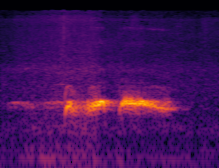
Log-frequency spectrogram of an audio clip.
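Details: Single cooing phrase from a spotted dove kept as a decoy bird for trapping: a faint lead-in, then two soft, steady low coos lasting about a second.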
